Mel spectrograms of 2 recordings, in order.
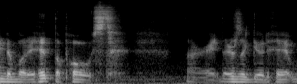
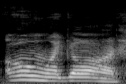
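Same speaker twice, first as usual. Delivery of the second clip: exasperated groan; 4 semitones higher, 9 dB louder, much slower than usual. Real, not acted. Aftermath of missed chance.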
